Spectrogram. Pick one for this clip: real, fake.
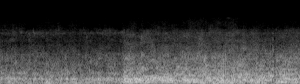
fake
